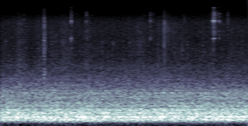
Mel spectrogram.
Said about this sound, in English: I see three cars, one coming towards me, two going away from me.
